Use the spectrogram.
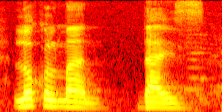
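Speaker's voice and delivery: low, slow, subdued headline read; news headline reader. Acted. Comic voicing local news about himself, low headline read. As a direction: read it as a minor news item, softly. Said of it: "it'd just be like the headline".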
